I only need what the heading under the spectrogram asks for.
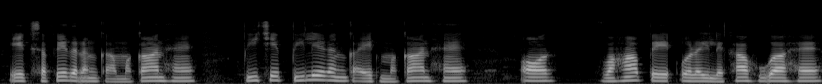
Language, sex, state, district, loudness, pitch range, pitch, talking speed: Hindi, male, Uttar Pradesh, Jalaun, -28 LUFS, 155-165 Hz, 160 Hz, 145 wpm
